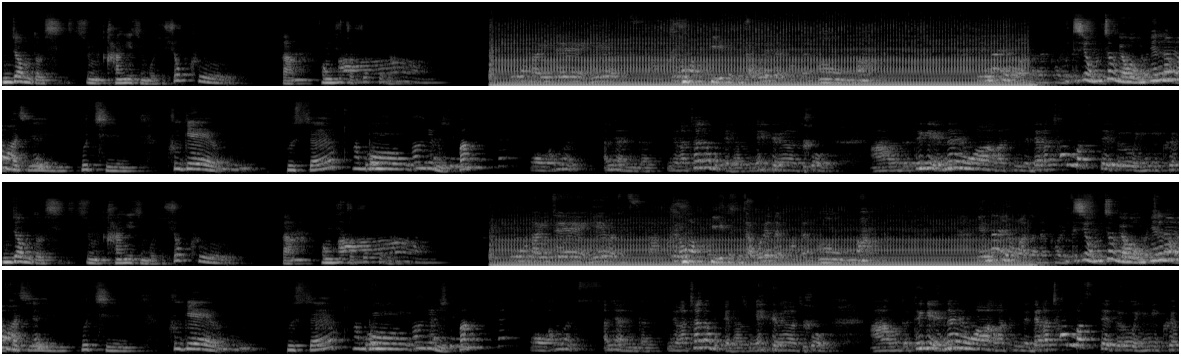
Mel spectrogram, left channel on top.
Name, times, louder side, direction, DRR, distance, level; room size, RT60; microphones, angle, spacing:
voice 1, 0.0-2.3 2.8-2.9 3.2-3.4 3.8-3.9 6.8-7.2 8.2-8.7 9.9-10.0 10.7-14.0 14.6-16.5, left 1 dB, 15° left, 5 dB, 1.0 m, -34 dB
voice 2, 3.4-4.4 5.1-7.2 7.4-8.2 8.5-8.9 9.5-12.2 13.9-14.2 15.4-16.6 17.0-23.5, right 1 dB, 50° right, -2 dB, 3.6 m, -37 dB
sound 1, 4.9-10.4, left 2 dB, 35° left, 0.5 m, -31 dB
13.0 x 5.3 x 4.4 m, 0.38 s
head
